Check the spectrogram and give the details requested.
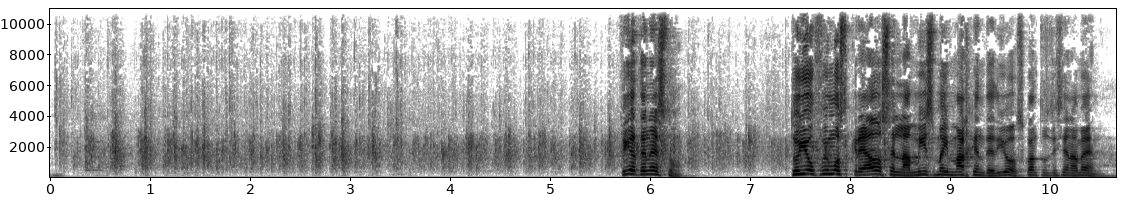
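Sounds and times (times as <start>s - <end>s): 
audience applauding: 0.0s - 9.1s
speech: 5.7s - 6.5s, 7.4s - 10.6s.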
